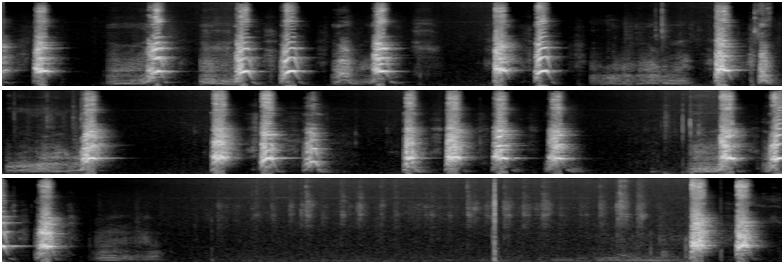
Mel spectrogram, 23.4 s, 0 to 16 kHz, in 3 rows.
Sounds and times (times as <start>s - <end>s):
Bark: 0.0s - 0.7s, 1.4s - 4.1s, 4.9s - 5.7s, 7.1s - 7.7s, 8.5s - 9.0s, 9.9s - 11.2s, 11.8s - 13.6s, 14.9s - 16.4s, 22.5s - 23.4s.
